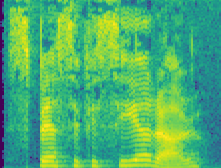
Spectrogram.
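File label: "specificerar", Swedish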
